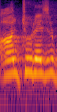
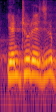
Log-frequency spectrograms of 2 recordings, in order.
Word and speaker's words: entourage: ஸோ இதை வந்து ஆன்டூரேஜ்னு படிக்கணும், என்டூரேஜ்னு படிக்கக்கூடாது.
